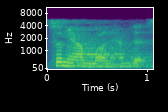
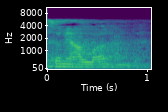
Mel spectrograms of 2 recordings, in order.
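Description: First: The imam's call سمع الله لحمده, said out clearly; imam announcing. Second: سمع الله لحمده said much softer and lower; soft follower's echo; quiet follower. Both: Shown as a demonstration. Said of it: "قال الإمام".

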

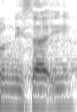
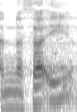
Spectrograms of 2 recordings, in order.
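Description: First: النسائي with a kasra on the nun, "Nisa'i"; wrong pronunciation. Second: النسائي with a fatha on the nun, "Nasa'i"; correct pronunciation. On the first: Teacher warning students not to say it, mispronounced "Nisa'i". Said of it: "لا تقول". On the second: Teacher correcting students on the name, pronounced "an-Nasa'i". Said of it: "نسبة إلى بلد اسمها نساء". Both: Shown as a demonstration.

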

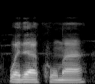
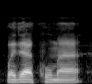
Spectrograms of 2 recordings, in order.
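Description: The two takes are said the same way.

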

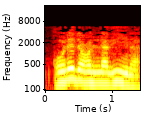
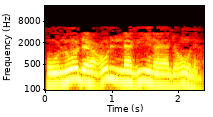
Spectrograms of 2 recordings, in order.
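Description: First: قل ادعوا as qulid'u; kasra on lam. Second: قل ادعوا as qulud'u; damma on lam. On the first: Teacher quotes the verse before the variant, قل ادعوا as qulid'u. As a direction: join قل with an i on the lam. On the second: Teacher shows Qalun's reading, قل ادعوا as qulud'u. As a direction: join قل with a u on the lam. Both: Shown as a demonstration. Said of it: "بضم أولى الساكنين وهو اللام".

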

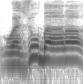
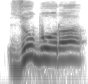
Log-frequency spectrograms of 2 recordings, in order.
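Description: First: Slow wa-zubara, b given a fatha. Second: Slow zubura, b given a damma. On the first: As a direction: spell out the a after b in zubara. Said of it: "بفتح الباء". (زُبَرًا بفتح الباء) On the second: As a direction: spell out the u after b in zubura. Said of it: "بضم الباء". (زُبُرًا بضم الباء) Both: Shown as a demonstration.

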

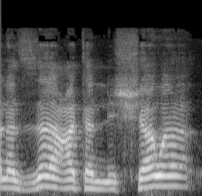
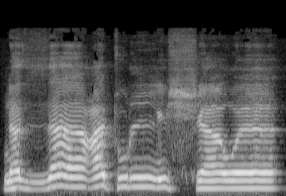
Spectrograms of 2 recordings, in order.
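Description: First: Said in the usual way. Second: نزاعة ending in u, very slow recitation; nazza'atun with damma. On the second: Shown as a demonstration. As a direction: give نزاعة the nominative u ending. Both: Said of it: "برفع نزاعة خبر ثان هكذا".

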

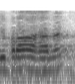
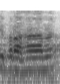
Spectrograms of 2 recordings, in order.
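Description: First: "إبراهام" as Ibraahama, long raa, short ha; last alif dropped. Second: "إبراهام" as Ibrahaama, short ra, long haa; first alif dropped. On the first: Teacher listing variants, "إبراهام" with only the first alif long. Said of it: "أو يحذف الأخير فقط فيقال". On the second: Teacher listing variants, "إبراهام" with only the last alif long. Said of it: "أو يحذف الأول فقط فيقال". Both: Shown as a demonstration.

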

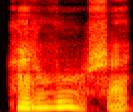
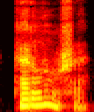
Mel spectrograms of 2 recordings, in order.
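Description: First: Slow, soft murmur; hushed, drawn-out mutter. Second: Said in the usual way. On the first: A narrator's reading. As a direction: murmur the name slowly to yourself. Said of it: "пробормотала Карла".

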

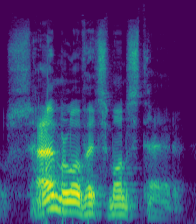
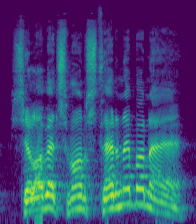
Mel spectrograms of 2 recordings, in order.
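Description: First: Slow, low, determined answer with stress on jsem; firm resolve. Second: Higher, pushing taunt, ending on a high question; challenging taunt. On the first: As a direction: answer back with slow certainty, hitting "jsem". Hrdina odpovídá rozhodně. (pomalu a rozhodně, důraz na „jsem“) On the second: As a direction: goad him into answering. Duch vyzývá. (vyzývavý posměch) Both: Acted.

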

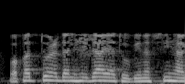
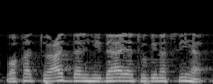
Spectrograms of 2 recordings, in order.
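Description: First: تعدى read tuʿdā, without doubled dāl; mispronounced verb. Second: تعدى read tuʿaddā, with doubled dāl; corrected verb. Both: Real, not acted. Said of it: "قد تعدى".

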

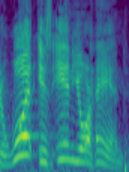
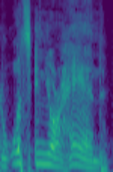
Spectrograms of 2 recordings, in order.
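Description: First: Louder, slow and weighty; booming, slow divine question; voice of God. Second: Quiet, slow voice of God; hushed question. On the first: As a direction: let God's question land slowly. God's question to Moses. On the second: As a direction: drop to a near hush. God's question, quietly repeated. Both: Acted.

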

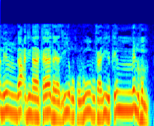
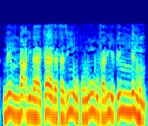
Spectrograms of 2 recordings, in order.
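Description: First: Said in the usual way. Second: "تزيغ" begun with t, tazighu; Qalun reading with ta. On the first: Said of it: "قرأ قالون بالتاء". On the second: Shown as a demonstration. Teacher demonstrates feminine form, "تزيغ" read tazighu. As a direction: say "تزيغ" with initial ta instead of ya. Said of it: "قرأ قالون بالتاء هكذا".

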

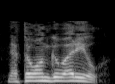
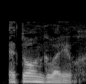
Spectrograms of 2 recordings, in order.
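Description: First: Louder, higher repeat of the same words; anguished shout. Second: Said in the usual way. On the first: Acted. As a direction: burst out insisting. Repeated as an outburst. (выкрикнуть, настаивая)

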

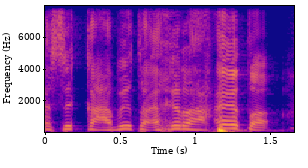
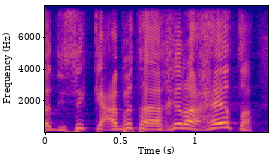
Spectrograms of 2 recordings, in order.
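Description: First: Said in the usual way. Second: Laughter in the voice; amused repeat. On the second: Retold or imitated. Teller relishing the sheikh's catchphrase, laughing lightly. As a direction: repeat the catchphrase through a chuckle.

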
